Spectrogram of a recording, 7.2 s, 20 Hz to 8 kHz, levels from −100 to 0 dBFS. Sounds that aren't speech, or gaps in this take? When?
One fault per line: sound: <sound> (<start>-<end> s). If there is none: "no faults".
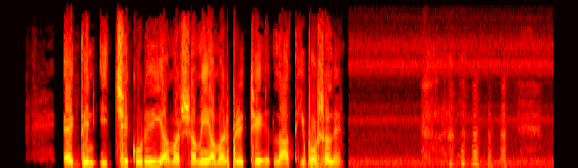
sound: laugh (5.2-6.8 s)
